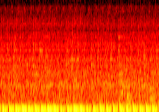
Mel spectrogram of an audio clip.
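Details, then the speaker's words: Honda Verza fuel-injected motorcycle that kept dying suddenly, after electrical check and ECU reset: low, even putter with no misses or surging; throttle response and RPM now stable at idle. "Respons akselerator akan stabil. Sekarang, RPM sudah stabil. Di sini juga stabil ."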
